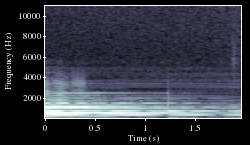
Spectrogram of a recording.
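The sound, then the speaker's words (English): An exaggerated big-room reverb effect from a Big Sky reverb unit washes over a held, harmonic tone that rings steadily for about two seconds, with a long, smeared tail and a slight dip in level near the end. “my three main exaggerated reverb sounds. This one is just kind of like a big room kind of thing.”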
